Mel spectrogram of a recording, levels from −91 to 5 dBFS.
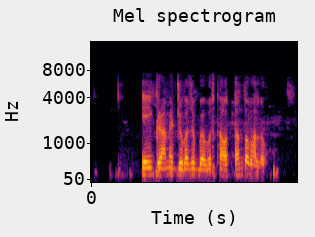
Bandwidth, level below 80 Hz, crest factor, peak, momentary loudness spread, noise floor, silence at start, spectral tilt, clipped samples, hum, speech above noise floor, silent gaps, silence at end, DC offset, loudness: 7.2 kHz; -62 dBFS; 16 dB; -4 dBFS; 10 LU; -57 dBFS; 1 s; -5.5 dB/octave; under 0.1%; none; 40 dB; none; 0.4 s; under 0.1%; -18 LUFS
